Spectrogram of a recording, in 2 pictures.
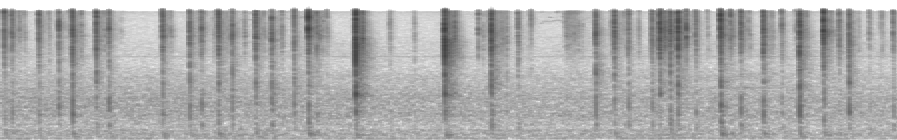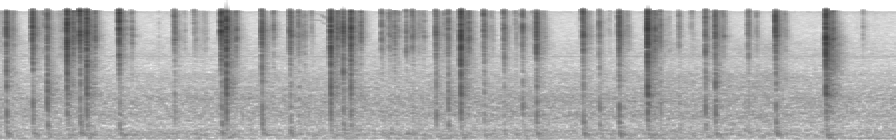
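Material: Plastic.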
